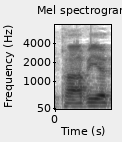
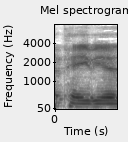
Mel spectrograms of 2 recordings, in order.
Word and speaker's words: Pavia: Pavia, Pavia. It depends on what part of the country or world you're in.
